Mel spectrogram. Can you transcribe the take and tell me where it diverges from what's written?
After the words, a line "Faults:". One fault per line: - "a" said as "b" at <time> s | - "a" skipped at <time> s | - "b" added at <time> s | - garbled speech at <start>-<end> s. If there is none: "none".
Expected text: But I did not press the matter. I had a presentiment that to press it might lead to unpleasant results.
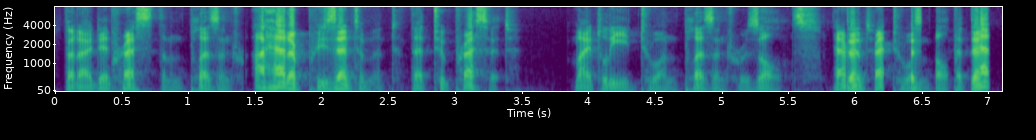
But I did press the unpleasant. I had a presentiment that to press it might lead to unpleasant results. [garbled]
Faults:
- "not" skipped at 0.4 s
- "matter" said as "unpleasant" at 0.8 s
- garbled speech at 5.8-7.0 s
